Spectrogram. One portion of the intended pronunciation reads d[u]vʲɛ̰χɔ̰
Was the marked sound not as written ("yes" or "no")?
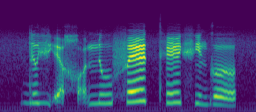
yes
